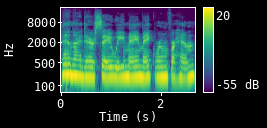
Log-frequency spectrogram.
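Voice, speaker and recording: Put-on character voice, fairly slow, monotone and flat in intonation. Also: man. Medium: read story. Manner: stolid, grumbling.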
